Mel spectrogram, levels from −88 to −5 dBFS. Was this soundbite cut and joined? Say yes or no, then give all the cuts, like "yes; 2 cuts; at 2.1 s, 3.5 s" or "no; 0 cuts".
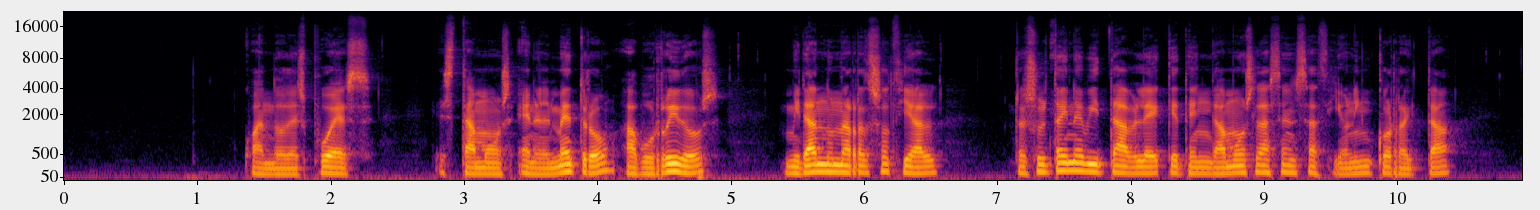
no; 0 cuts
